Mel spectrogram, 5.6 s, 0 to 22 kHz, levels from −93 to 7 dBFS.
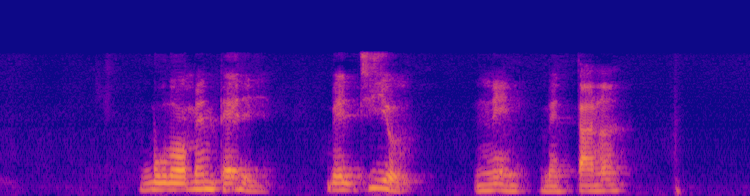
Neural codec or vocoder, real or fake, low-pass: codec, 16 kHz, 1.1 kbps, Voila-Tokenizer; fake; 7.2 kHz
